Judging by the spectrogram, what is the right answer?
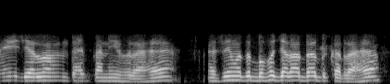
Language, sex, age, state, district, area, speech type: Hindi, male, 18-30, Uttar Pradesh, Sonbhadra, rural, conversation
